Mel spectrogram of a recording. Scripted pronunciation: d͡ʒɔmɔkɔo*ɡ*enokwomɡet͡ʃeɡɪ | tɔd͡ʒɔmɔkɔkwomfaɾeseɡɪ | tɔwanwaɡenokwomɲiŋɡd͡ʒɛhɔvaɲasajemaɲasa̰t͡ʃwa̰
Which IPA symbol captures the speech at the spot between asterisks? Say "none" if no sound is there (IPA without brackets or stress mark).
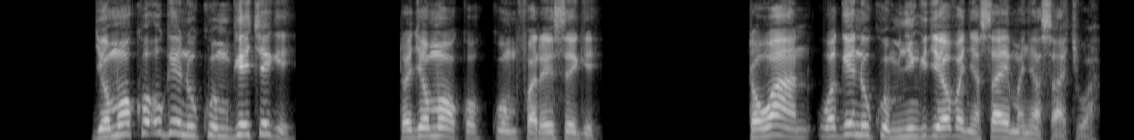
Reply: ɡ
